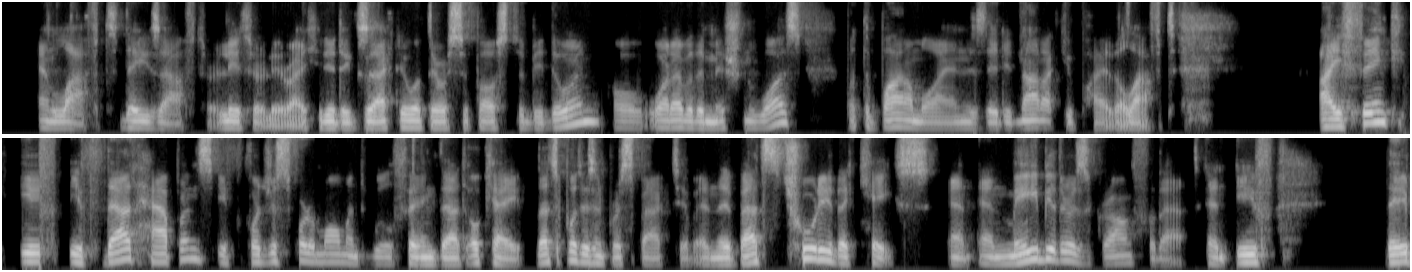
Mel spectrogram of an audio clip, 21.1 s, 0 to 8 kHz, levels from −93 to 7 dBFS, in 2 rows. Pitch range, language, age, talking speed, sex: 100-125 Hz, English, 30-49, 195 wpm, male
